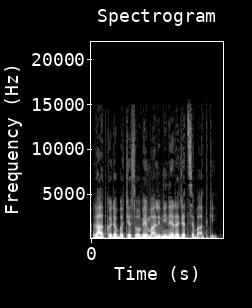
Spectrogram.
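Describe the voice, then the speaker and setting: A male narrator telling a dramatic scripted story. His voice is deep and dark, and soft music plays behind him. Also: steady tone, moderate pace.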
